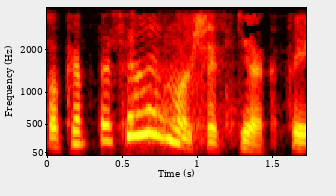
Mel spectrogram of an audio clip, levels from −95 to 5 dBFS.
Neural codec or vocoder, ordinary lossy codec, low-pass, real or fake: codec, 24 kHz, 1 kbps, SNAC; AAC, 24 kbps; 3.6 kHz; fake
